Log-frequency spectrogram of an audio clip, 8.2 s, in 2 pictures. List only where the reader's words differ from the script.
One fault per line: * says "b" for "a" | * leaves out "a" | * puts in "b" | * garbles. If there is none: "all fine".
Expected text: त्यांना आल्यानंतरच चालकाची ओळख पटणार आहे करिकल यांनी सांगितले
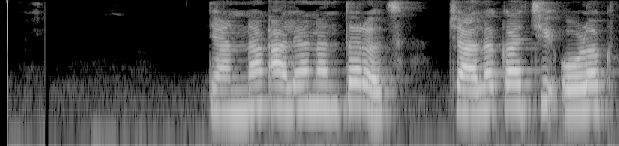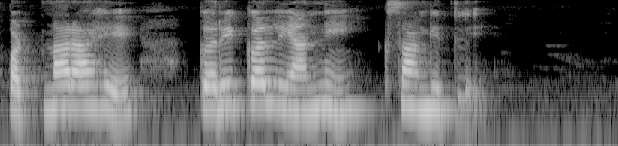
all fine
